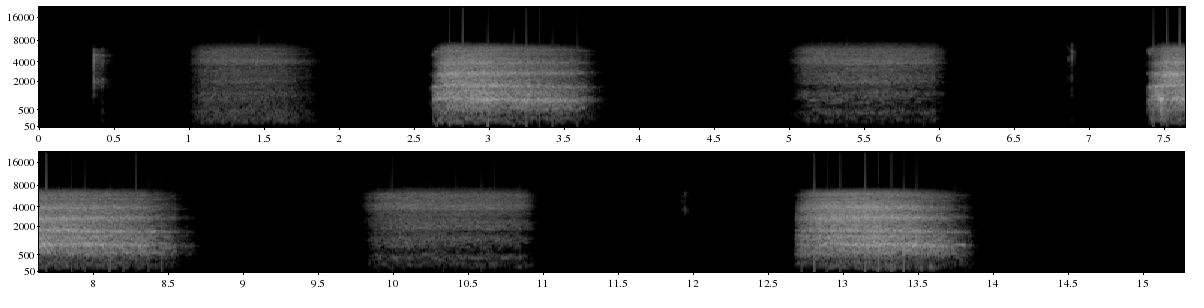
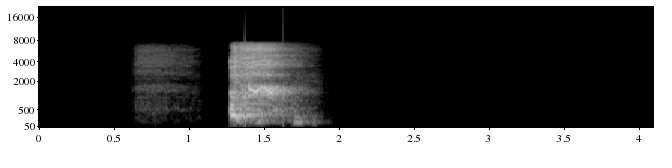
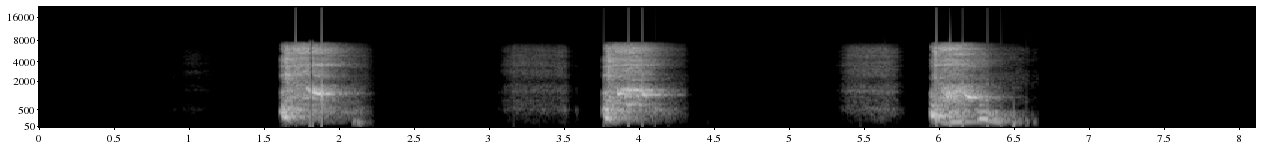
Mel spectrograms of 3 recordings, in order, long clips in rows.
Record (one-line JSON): {"exhalation_length": "15.3 s", "exhalation_amplitude": 7993, "exhalation_signal_mean_std_ratio": 0.41, "cough_length": "4.1 s", "cough_amplitude": 28728, "cough_signal_mean_std_ratio": 0.25, "three_cough_length": "8.1 s", "three_cough_amplitude": 26329, "three_cough_signal_mean_std_ratio": 0.32, "survey_phase": "beta (2021-08-13 to 2022-03-07)", "age": "45-64", "gender": "Male", "wearing_mask": "No", "symptom_none": true, "smoker_status": "Never smoked", "respiratory_condition_asthma": false, "respiratory_condition_other": false, "recruitment_source": "REACT", "submission_delay": "1 day", "covid_test_result": "Negative", "covid_test_method": "RT-qPCR"}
